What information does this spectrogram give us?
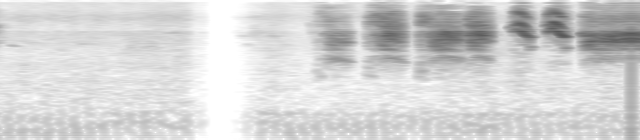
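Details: Baya weaver lure sound: after a brief quiet pause, a fast series of harsh, buzzy chattering notes builds in loudness, each burst short and rasping, ending in a sustained wheezy note.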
